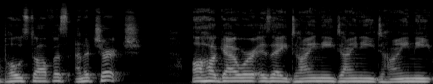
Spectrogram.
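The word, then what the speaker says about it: Aughagower: facts about a hoger and first how you spell it a u g h a g o w e r aaga just so you can see why I was in such disbelief aaga is a tiny village located in the west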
